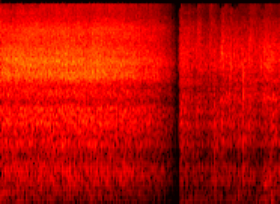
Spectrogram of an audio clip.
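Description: Onion and garlic with a pinch of salt frying in a pan for a pinto bean curry, a loud continuous close sizzle that briefly dips as if stirred, then resumes at full strength.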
